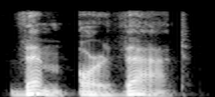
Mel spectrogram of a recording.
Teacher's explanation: it's a buzzing sound made with your tongue against your upper teeth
